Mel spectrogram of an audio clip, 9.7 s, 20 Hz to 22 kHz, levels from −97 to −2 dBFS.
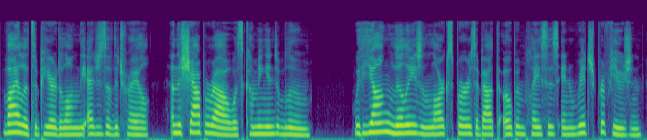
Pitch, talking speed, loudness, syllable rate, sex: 205 Hz, 165 wpm, -17 LUFS, 5.0 syllables/s, female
